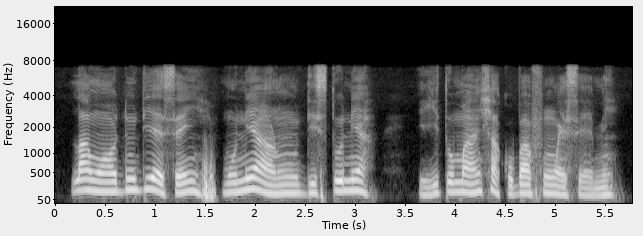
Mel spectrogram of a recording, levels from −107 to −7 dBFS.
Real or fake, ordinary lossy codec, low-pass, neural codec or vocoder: real; none; 7.2 kHz; none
